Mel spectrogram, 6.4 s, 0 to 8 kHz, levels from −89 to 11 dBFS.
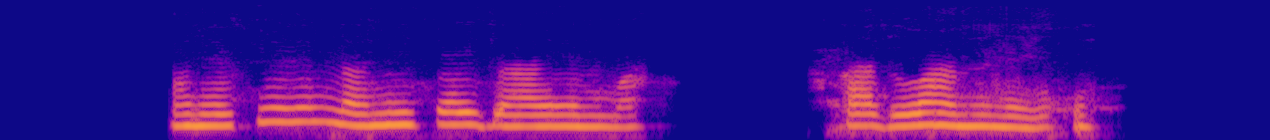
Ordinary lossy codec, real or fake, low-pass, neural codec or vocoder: none; fake; 7.2 kHz; codec, 16 kHz in and 24 kHz out, 1.1 kbps, FireRedTTS-2 codec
